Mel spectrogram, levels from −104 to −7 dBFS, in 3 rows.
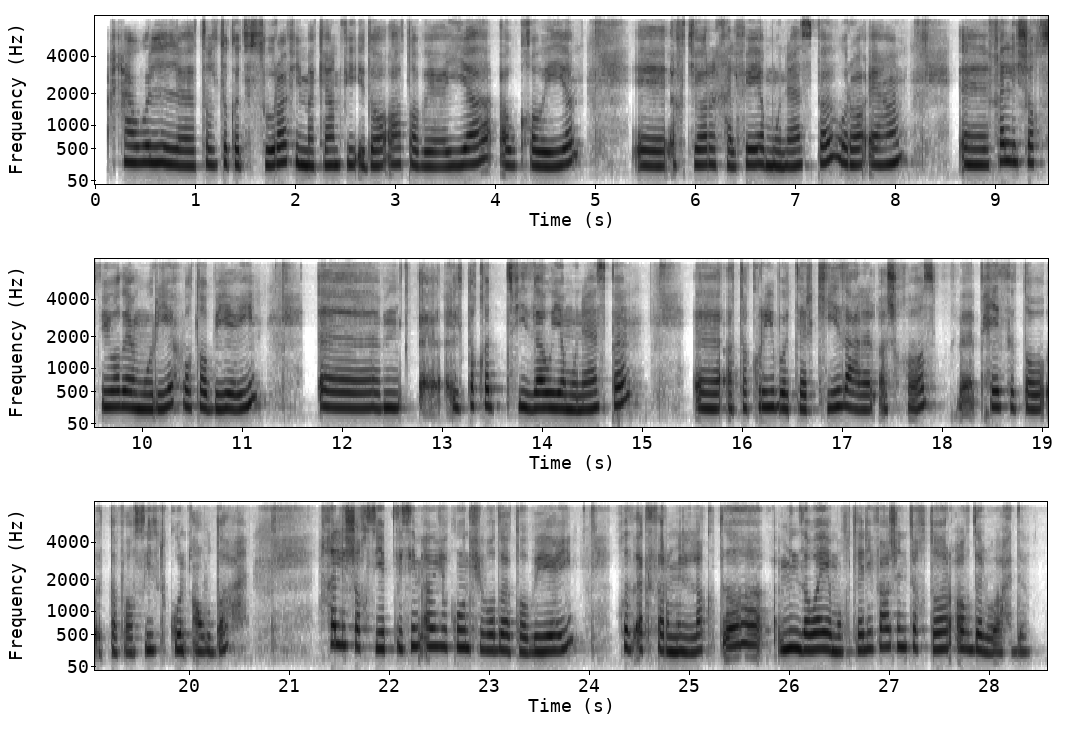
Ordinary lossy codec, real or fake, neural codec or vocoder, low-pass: none; fake; vocoder, 44.1 kHz, 128 mel bands, Pupu-Vocoder; 7.2 kHz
